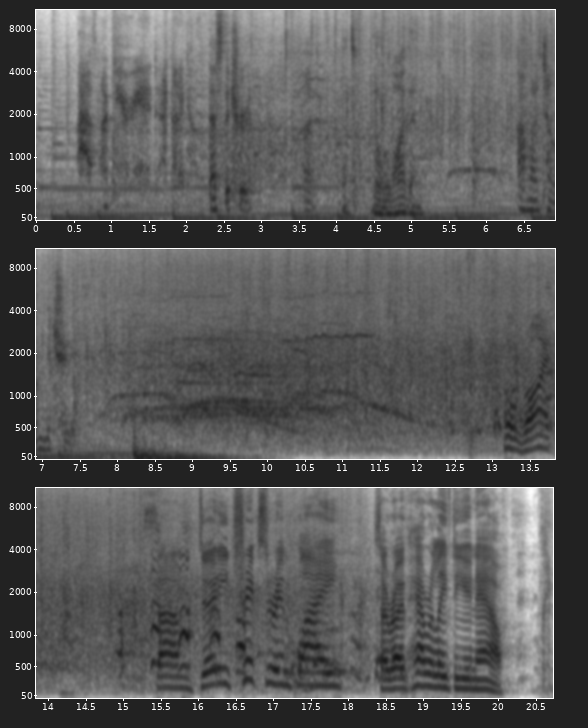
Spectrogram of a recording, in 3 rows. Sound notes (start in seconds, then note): 8.3 cheering and applause; 15.0 laughs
